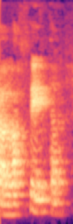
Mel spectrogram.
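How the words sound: Zeta begins with a muffled, lisp-like sound. This is how it is said in Spain. "mais abafado desse jeito, se você está na Espanha"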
